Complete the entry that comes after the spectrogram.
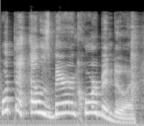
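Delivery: very high-pitched incredulous outcry; baffled disbelief. Retold or imitated. Viewer seeing Baron Corbin stop Asuka climbing, high incredulous mock outcry.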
